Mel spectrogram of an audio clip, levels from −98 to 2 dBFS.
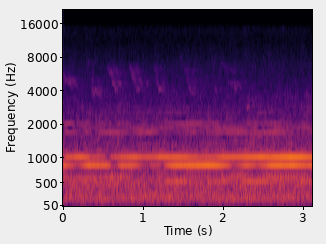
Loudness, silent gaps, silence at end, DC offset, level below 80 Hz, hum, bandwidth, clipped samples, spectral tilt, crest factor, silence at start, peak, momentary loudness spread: -34 LUFS; none; 0 s; under 0.1%; -76 dBFS; none; 15 kHz; under 0.1%; -6 dB/octave; 12 dB; 0 s; -22 dBFS; 7 LU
